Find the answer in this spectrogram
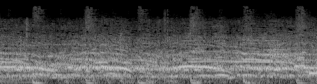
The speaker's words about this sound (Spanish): y de todos los temas sobresale el recibimiento que los aficionados de la Real Sociedad han hecho al autobús del Atlético de Madrid.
